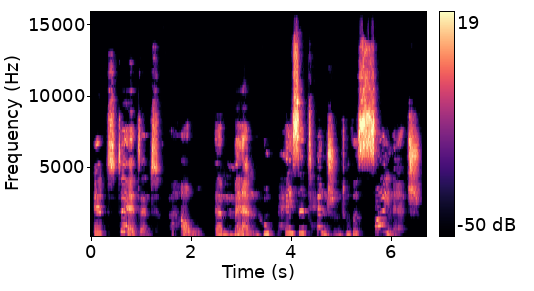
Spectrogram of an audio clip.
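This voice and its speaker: Lady narrating a story, slow and really animated, sounds a bit away from the mic. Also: high-pitched, distant mic.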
